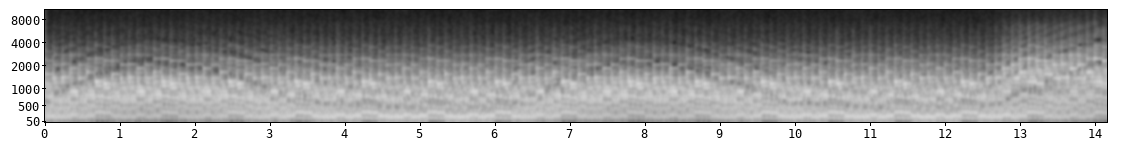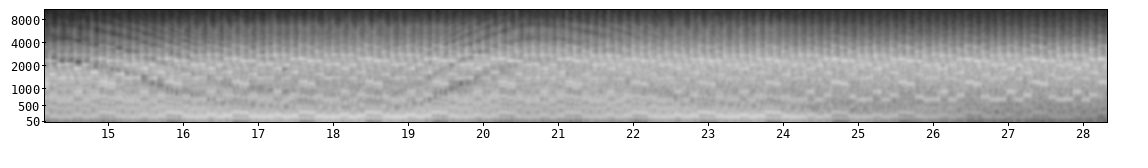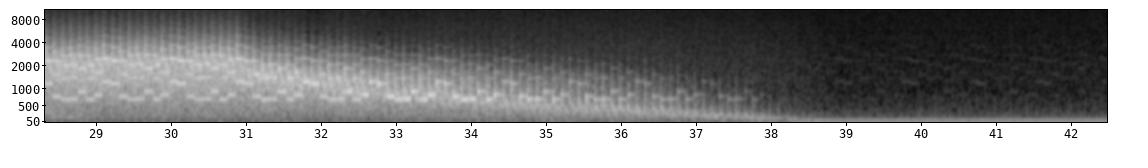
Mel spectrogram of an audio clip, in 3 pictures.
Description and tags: Dual VCO's + filters in a fast sequence.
